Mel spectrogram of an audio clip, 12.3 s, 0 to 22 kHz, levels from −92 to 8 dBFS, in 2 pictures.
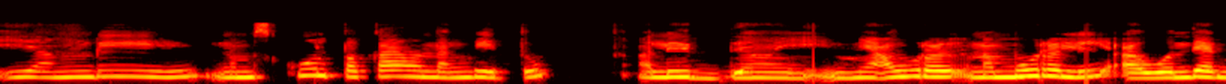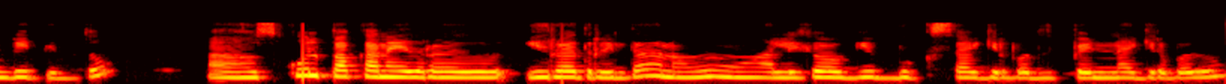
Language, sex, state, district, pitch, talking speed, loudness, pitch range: Kannada, female, Karnataka, Chamarajanagar, 250 Hz, 140 wpm, -30 LUFS, 240-270 Hz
